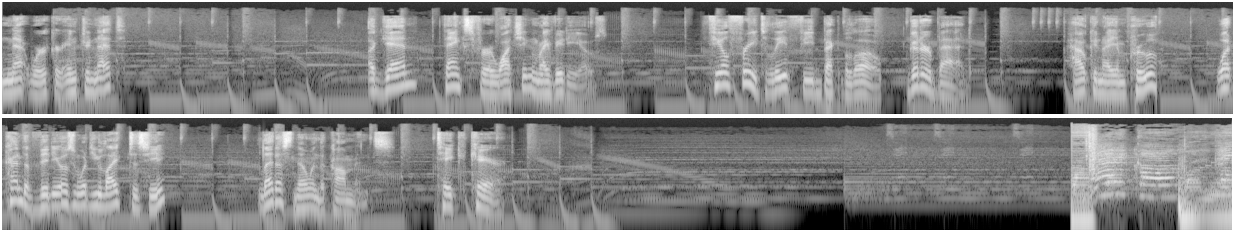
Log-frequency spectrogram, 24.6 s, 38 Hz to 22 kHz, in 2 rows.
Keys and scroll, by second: 3.0 typing.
